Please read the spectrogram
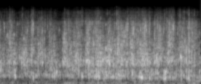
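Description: Water sloshing and splashing steadily in a plastic tub as a plastic toy is swished rapidly back and forth through it by hand, with a constant fizzy crackle of small splashes.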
